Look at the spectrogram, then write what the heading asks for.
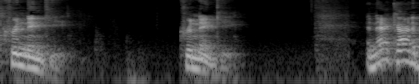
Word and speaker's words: Krasinski: It's pronounced Krasinski.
